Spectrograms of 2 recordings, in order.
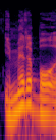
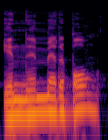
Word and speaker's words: inimitable: Is it inimitable or inimitable? You pronounce that middle I.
